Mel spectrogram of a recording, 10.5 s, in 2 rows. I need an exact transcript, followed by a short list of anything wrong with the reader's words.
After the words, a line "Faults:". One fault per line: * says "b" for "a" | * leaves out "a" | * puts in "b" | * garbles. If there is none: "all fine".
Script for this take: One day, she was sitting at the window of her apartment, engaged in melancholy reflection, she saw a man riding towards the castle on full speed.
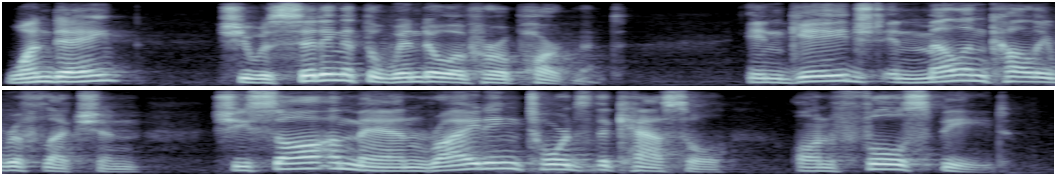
One day, she was sitting at the window of her apartment, engaged in melancholy reflection, she saw a man riding towards the castle on full speed.
Faults:
all fine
